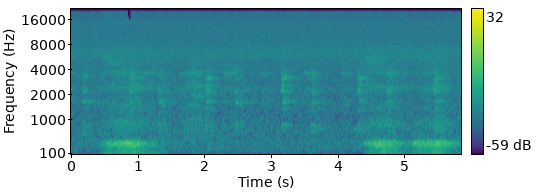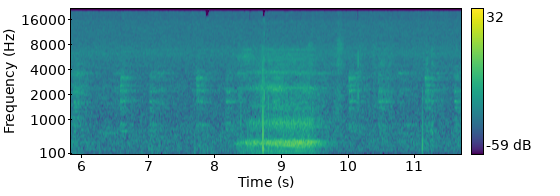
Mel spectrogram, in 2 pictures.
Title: BEAST snoring woman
